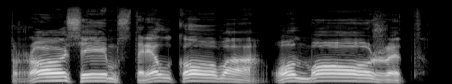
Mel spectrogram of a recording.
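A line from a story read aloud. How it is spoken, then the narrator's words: Shout from nearby. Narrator (Russian): неподалеку крикнул кто-то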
